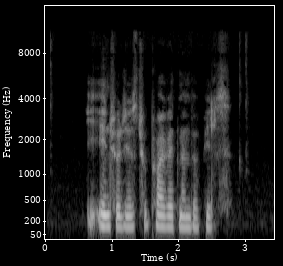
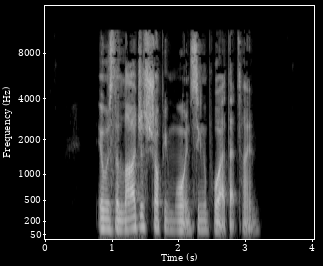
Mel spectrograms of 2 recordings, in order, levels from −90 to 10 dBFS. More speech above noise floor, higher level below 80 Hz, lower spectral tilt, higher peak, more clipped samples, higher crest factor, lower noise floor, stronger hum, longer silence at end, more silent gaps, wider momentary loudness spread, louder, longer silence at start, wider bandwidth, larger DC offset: second, 49 dB vs 66 dB; second, -66 dBFS vs -56 dBFS; first, -7.5 dB/octave vs -2.5 dB/octave; second, -8 dBFS vs 0 dBFS; neither; about the same, 20 dB vs 20 dB; second, -73 dBFS vs -84 dBFS; neither; second, 0.7 s vs 0.9 s; neither; first, 16 LU vs 12 LU; second, -25 LUFS vs -17 LUFS; second, 0.65 s vs 0.8 s; about the same, 11 kHz vs 11.5 kHz; neither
